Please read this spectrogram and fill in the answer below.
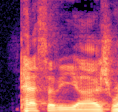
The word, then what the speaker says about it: Passerillage: and Passerillage. Is that the pronunciation? – Passerillage, Rancho Real Vineyard, and it's made in the Santa Maria Valley.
